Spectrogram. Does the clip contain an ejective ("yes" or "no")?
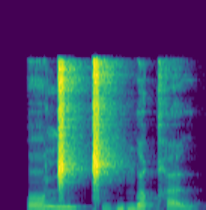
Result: no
